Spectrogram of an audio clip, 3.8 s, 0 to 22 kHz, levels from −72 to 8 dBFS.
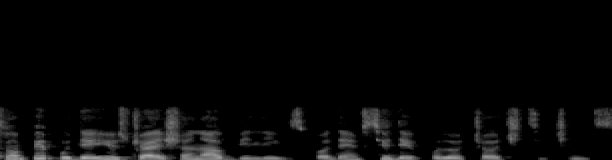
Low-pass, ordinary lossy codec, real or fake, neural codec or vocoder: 7.2 kHz; none; real; none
